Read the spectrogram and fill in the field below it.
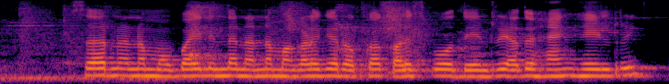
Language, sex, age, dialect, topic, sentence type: Kannada, female, 31-35, Dharwad Kannada, banking, question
